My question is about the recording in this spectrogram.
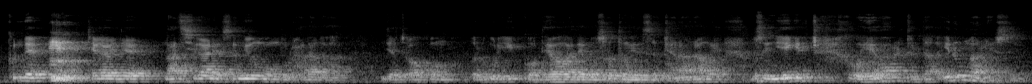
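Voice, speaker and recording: A middle-aged guest revival pastor tells anecdotes during a storytelling sermon, mixing in English terms. His voice is mid-range and dark. It is captured from far off in an echoey church sanctuary, with a little hiss or hum.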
